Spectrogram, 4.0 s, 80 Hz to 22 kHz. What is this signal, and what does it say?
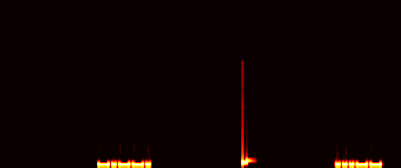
Morse code, heard as a keyed tone, about 36 wpm, 700 Hz. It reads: <KN> 3
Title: Single Character (Letter:Number:Punctuation:Prosign) Alt 35wpm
